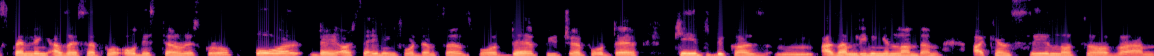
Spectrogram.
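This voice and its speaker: A woman with an Iranian accent speaks at a fairly slow pace, her pitch medium and her intonation fairly even. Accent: Iranian (Persian). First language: Persian. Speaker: Iranian opposition activist. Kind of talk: panel discussion. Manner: halting.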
